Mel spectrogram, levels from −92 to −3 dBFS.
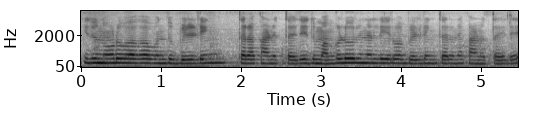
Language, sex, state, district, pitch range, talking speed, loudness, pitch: Kannada, female, Karnataka, Dakshina Kannada, 200-225 Hz, 130 wpm, -14 LUFS, 210 Hz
